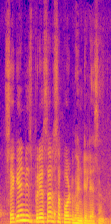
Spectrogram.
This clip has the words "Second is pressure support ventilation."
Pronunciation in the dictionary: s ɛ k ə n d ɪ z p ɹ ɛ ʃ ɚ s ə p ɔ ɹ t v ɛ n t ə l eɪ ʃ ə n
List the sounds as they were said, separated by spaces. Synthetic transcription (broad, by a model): s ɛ k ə n d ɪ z p ɹ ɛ s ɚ s ə p ɔ ɹ t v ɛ n t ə l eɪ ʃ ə n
